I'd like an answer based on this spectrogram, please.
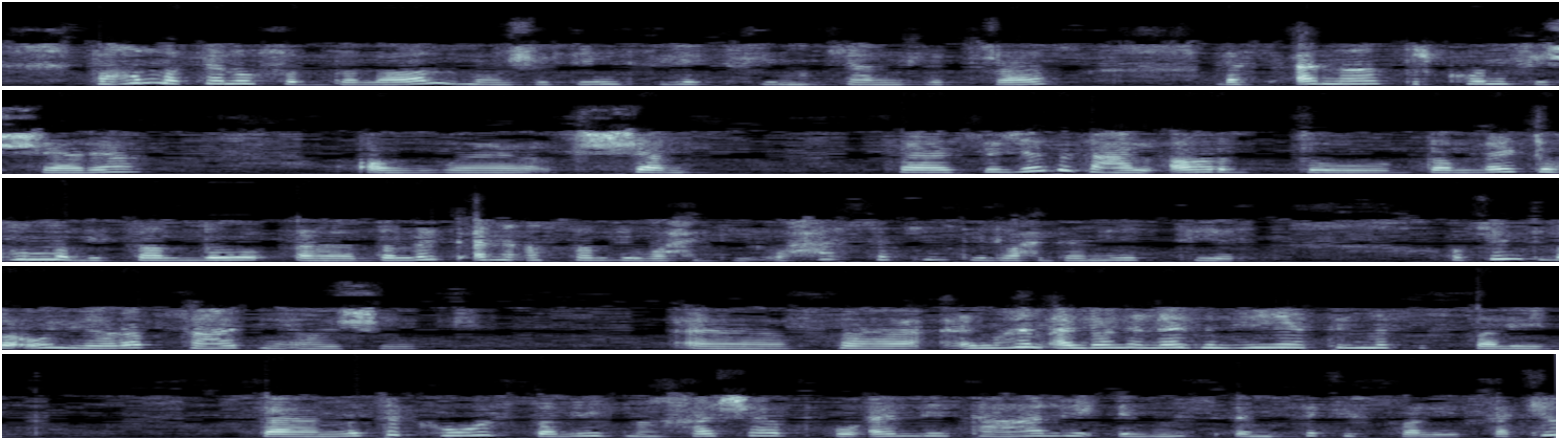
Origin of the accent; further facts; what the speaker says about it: Iran; Arabic is a second language; also born or lived in Syria; انا من فين؟ يعني لازم بحكي انا من فين. انا من ايران. اوكي. او فالعربي انا كنت بتكلم عربي شوي، تعلمت في سورية شوي مع الناس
